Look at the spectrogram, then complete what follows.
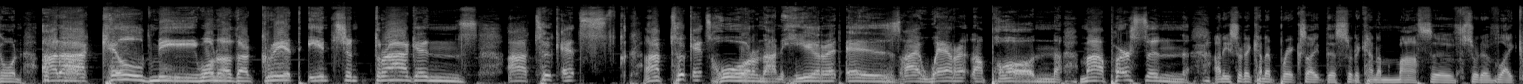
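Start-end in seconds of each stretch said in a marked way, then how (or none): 0.4-11.9 very slow, brash, swaggering dwarf voice. Narrating a dwarf overheard in a bar, use a brash dwarf voice. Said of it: "a very brash sounding sort of dwarf".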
